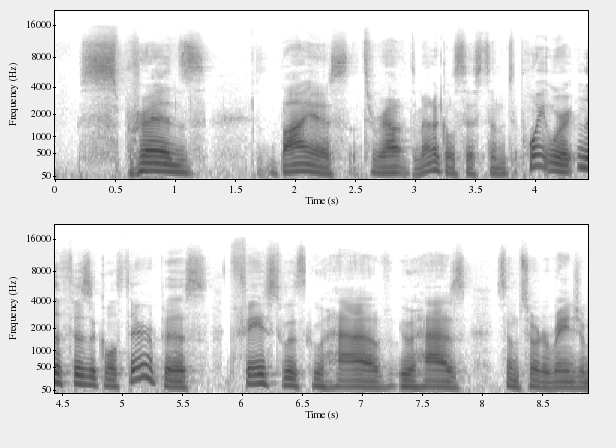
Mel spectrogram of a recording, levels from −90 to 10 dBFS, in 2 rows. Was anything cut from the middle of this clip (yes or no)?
yes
